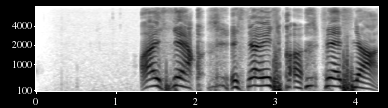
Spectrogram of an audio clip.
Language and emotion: Russian, angry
